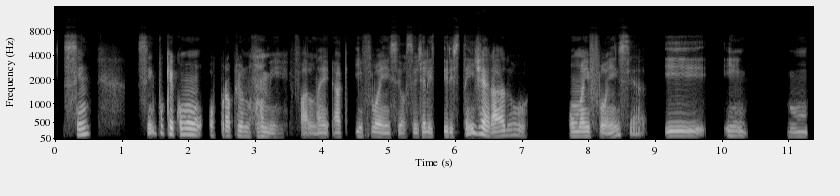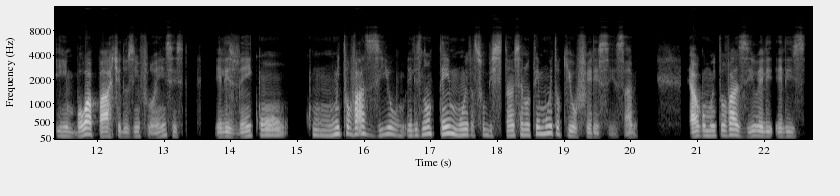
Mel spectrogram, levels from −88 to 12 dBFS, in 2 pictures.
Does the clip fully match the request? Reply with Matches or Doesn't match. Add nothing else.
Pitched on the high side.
Doesn't match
